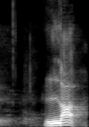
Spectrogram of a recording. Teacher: நாவின் இரு பக்கங்கள் தடித்து மேல் அன்னத்தின் நடுப்பகுதியை தொடுவதால் லகரம் தோன்றும் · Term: பொது லகரம்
